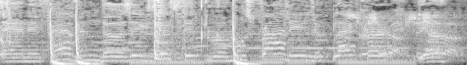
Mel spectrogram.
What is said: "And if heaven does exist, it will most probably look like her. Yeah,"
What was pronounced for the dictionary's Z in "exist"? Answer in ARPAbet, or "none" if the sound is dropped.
Z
